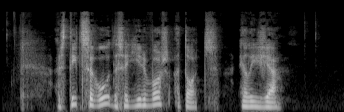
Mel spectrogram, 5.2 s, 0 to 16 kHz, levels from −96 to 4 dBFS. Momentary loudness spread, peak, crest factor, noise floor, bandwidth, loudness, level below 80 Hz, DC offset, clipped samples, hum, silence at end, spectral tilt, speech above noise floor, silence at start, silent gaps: 21 LU; -10 dBFS; 20 dB; -71 dBFS; 11.5 kHz; -28 LUFS; -64 dBFS; under 0.1%; under 0.1%; none; 0.95 s; -4.5 dB/octave; 44 dB; 0.3 s; none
